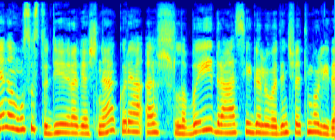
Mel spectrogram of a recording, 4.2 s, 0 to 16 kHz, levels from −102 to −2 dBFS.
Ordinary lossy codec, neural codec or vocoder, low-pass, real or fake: MP3, 64 kbps; none; 14.4 kHz; real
